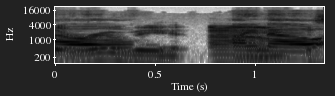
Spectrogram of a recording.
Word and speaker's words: RWBY: never heard anyone say I'm like is it RWBY or is it Ruby like YMCA you're fine I know YMCA is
